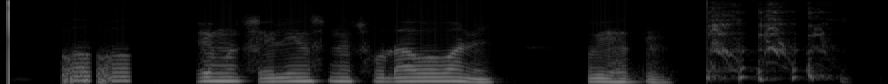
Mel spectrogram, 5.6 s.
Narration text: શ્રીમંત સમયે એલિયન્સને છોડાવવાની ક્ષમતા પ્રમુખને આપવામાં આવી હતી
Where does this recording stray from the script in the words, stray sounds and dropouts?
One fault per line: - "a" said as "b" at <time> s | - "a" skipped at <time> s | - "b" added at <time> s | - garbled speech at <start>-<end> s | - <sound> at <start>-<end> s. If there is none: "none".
- laugh at 0.4-0.8 s
- "સમયે" skipped at 1.6 s
- "ક્ષમતા પ્રમુખને આપવામાં" skipped at 3.1 s
- cough at 4.4-5.3 s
